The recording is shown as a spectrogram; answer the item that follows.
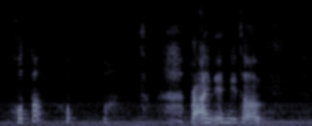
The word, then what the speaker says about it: jota: So like you can't just say Soro Jota Zephyr because although Jota is how you say J in Spanish, it just doesn't roll off the tongue.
